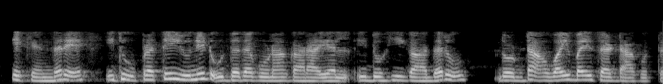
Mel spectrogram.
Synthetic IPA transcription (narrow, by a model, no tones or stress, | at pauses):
eːkend̪ɐɾe̞id̪upɾɐt̪ijuniʈud̪ːɐd̪ɐɡuɳaːkaːɾaːjɐlid̪uɦiːɡaːd̪ɐɾu | d̪ɔɖːɐʋɐjbɐjsɐɾɖaːɡut̪ːɐ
